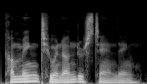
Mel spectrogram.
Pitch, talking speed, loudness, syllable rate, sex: 110 Hz, 165 wpm, -16 LUFS, 5.6 syllables/s, male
